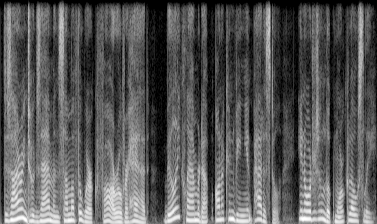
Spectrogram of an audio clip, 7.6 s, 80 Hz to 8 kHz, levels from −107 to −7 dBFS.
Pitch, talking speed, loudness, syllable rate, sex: 210 Hz, 175 wpm, -17 LUFS, 5.8 syllables/s, female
